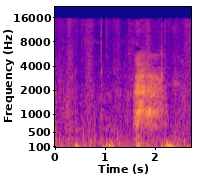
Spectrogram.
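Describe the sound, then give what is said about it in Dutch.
Footsteps of a person walking outdoors on a roundabout route toward a workplace: four low, dull treads at a steady, unhurried pace, heard alone. “Ik loop trouwens naar een hele mooie werkplek toe. Gewoon nog geen eh, anderhalf kilometer van huis. Ik ben er met een ommetje naartoe aan het wandelen.”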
